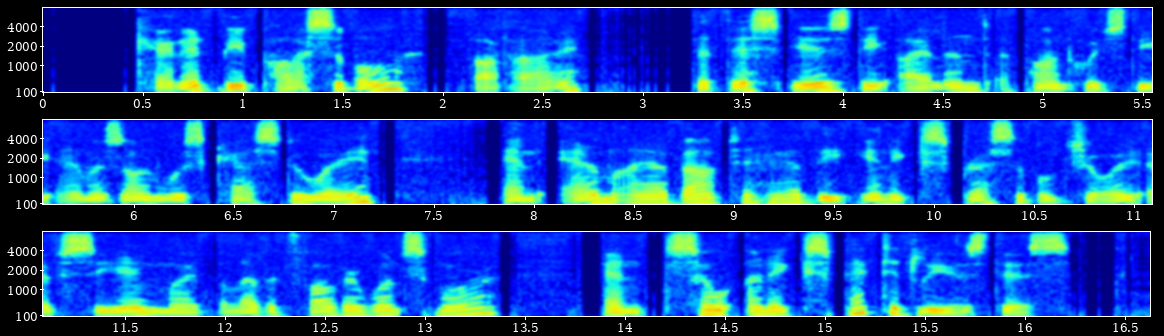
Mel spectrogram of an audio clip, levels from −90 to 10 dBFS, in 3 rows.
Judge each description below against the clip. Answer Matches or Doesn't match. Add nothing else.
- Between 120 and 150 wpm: Matches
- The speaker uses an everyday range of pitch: Matches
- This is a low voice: Matches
